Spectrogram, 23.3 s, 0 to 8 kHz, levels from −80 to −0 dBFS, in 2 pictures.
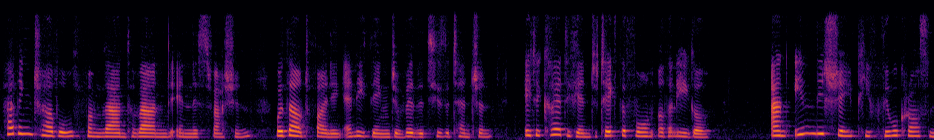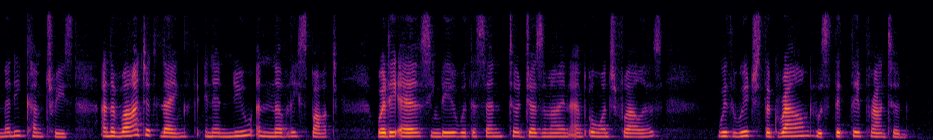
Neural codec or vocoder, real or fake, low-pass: codec, 24 kHz, 0.9 kbps, WavTokenizer, medium speech release version 1; fake; 7.2 kHz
